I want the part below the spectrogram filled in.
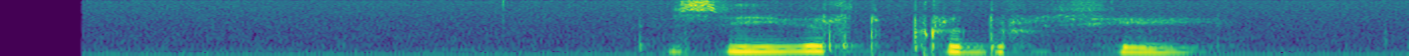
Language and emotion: Russian, neutral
